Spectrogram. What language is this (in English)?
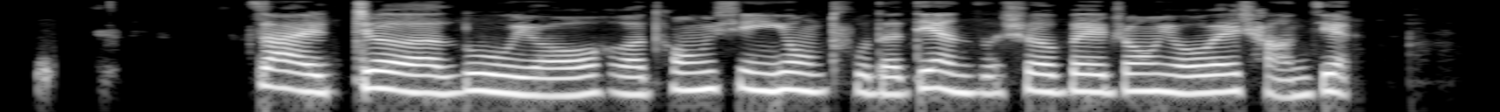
Chinese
